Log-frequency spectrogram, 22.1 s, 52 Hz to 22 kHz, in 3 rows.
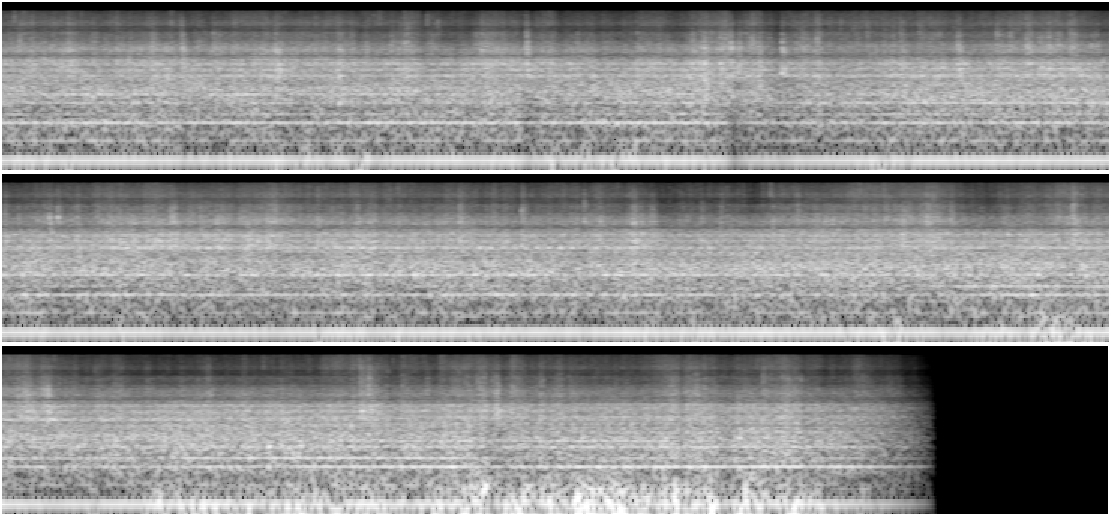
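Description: Massey Ferguson 6485 tractor running steadily under load, driving a side-arm flail hedge cutter whose head is chewing through hedge growth. It cuts off suddenly near the end.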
